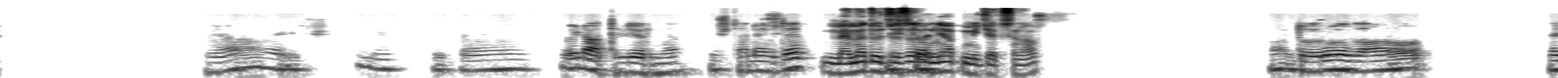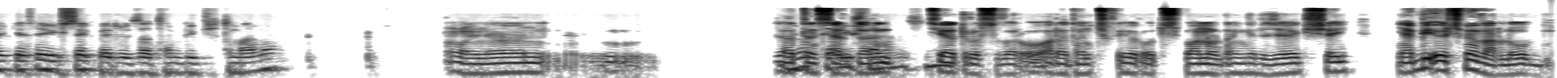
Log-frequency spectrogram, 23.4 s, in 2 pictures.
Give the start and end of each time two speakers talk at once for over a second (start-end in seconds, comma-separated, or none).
17.6-18.9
